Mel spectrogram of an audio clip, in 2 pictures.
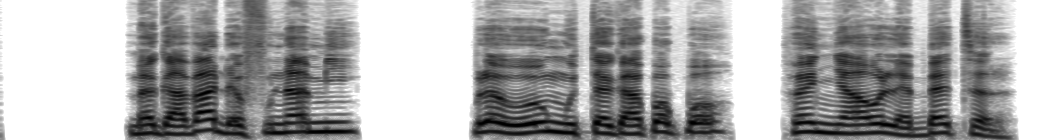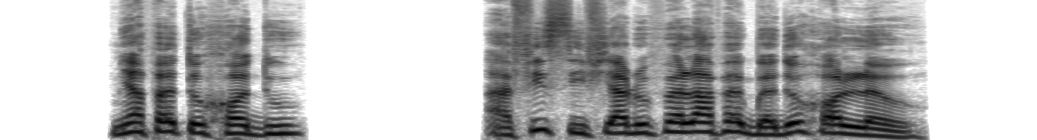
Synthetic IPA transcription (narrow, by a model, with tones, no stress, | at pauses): mɛ̃˨ɡa˨va˦ɖɛ˨fu˦nã˦mĩ˦ | k͡plɛ˦wo˨wo˦ŋũ˨t̪ɛ˨ɡa˨k͡pɔ˦k͡pɔ˦ | ɸɛ˦ɲã˨wo˦lɛ˨bɛ˦t̪ɛ˨l | mĩ˦a˨ɸɛ˦t̪o˦xɔ˦d̪u˦ | a̰˨fi˦si˨fi˨˦a˨ɖu˨ɸɛ˦la˦ɸɛ˦ɡ͡bɛ˨d̪o˦xɔ˦lɛ˨o̰˨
